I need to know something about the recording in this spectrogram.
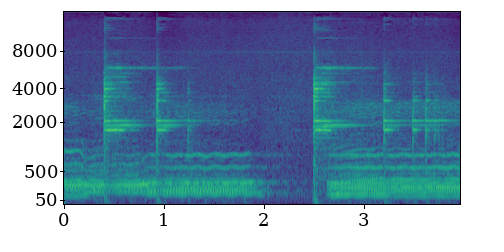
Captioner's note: hammer clanking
